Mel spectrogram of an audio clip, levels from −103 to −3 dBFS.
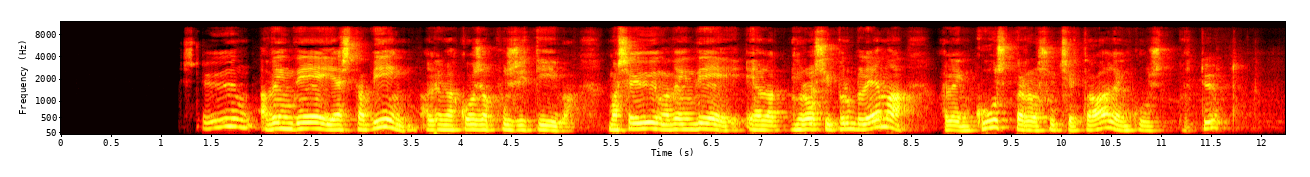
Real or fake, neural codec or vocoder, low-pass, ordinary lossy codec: fake; vocoder, 22.05 kHz, 80 mel bands, Vocos; 9.9 kHz; AAC, 64 kbps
